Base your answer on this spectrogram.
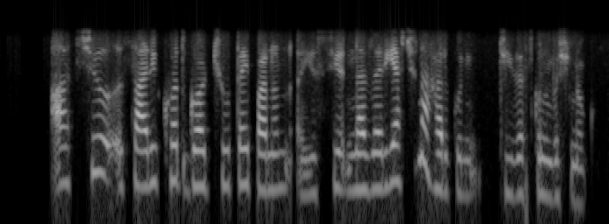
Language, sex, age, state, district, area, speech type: Kashmiri, female, 18-30, Jammu and Kashmir, Budgam, urban, conversation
